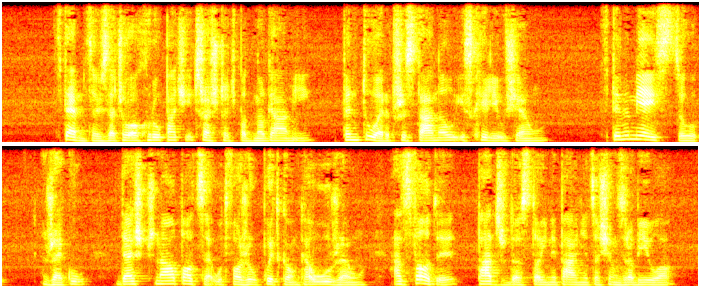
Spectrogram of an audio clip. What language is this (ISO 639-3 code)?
pol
